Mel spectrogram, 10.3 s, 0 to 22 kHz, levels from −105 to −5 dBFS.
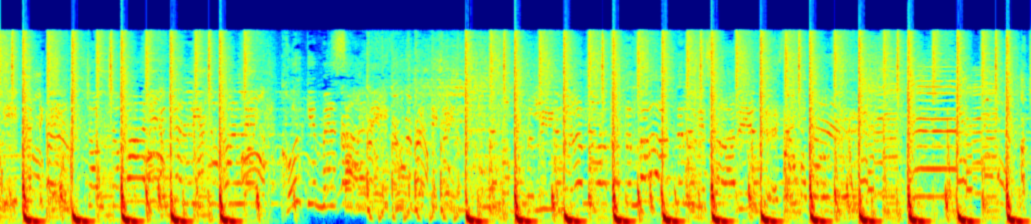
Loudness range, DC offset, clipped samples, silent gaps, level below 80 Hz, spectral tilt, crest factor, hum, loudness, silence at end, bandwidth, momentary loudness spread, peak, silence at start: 4 LU; under 0.1%; under 0.1%; none; -16 dBFS; -5 dB/octave; 12 dB; none; -14 LUFS; 0 s; 13 kHz; 9 LU; 0 dBFS; 0 s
